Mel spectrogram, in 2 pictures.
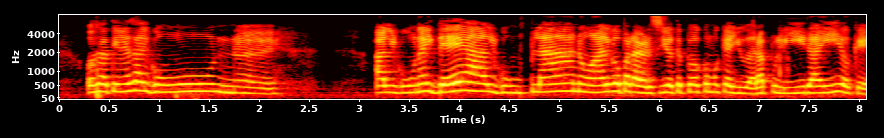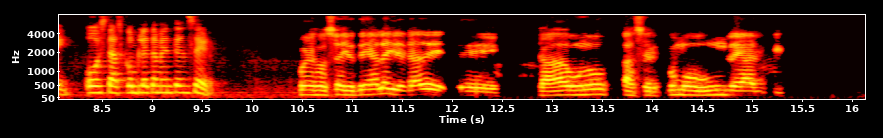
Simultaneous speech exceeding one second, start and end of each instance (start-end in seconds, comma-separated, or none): none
